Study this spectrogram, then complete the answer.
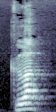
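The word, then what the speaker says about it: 哥: G, pronounced g.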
